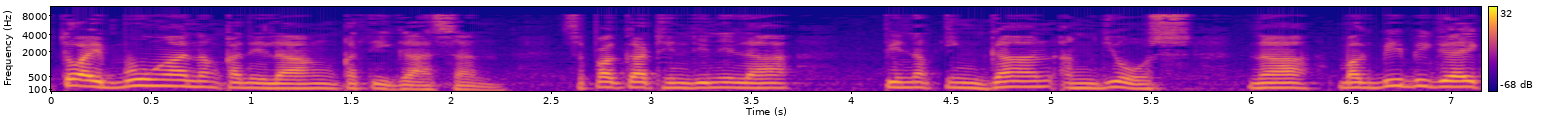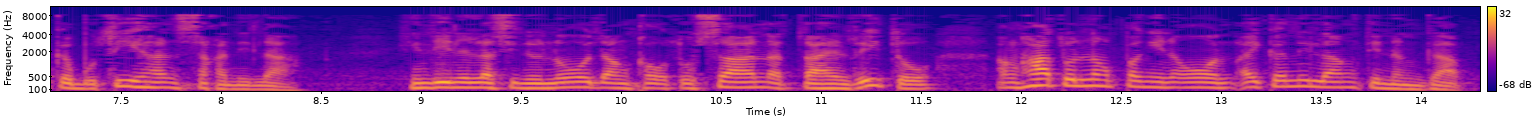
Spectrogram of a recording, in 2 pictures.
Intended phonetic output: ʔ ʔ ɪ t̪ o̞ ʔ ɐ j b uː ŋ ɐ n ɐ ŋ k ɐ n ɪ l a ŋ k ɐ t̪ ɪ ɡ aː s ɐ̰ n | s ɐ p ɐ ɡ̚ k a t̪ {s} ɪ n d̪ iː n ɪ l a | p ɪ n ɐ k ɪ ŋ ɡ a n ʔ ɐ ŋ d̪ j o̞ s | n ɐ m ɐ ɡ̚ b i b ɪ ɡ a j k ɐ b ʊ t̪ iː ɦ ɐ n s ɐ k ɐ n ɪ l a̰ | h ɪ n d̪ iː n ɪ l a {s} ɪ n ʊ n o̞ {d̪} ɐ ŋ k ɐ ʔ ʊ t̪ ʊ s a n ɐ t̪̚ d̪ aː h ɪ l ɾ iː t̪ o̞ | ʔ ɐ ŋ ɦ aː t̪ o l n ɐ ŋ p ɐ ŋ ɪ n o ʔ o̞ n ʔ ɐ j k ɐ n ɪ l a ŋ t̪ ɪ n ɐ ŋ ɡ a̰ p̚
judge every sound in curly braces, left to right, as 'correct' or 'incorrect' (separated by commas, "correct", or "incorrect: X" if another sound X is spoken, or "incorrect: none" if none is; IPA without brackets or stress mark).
incorrect: h, correct, correct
